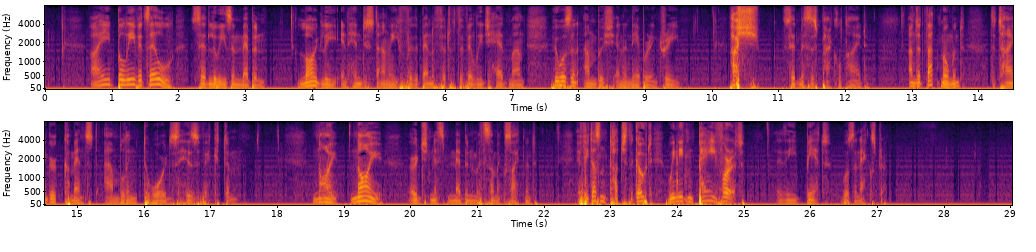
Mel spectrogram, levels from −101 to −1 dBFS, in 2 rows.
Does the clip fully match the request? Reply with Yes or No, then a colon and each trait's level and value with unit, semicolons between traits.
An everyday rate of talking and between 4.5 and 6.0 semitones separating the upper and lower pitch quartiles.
No: slow, 130 wpm; average, 5.0 semitones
